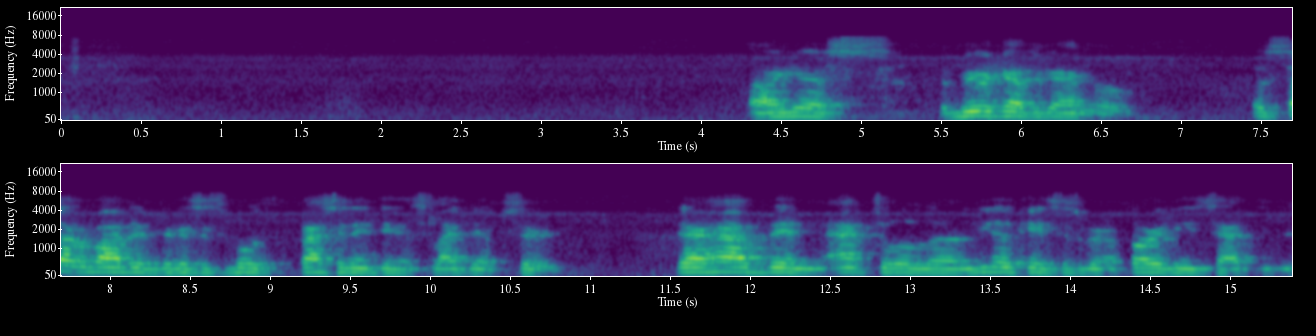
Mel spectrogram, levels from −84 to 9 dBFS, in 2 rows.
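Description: A smooth, steady hiss replaces the real background in the pauses and switches in and out: from 0.0 to 0.07 s, from 0.11 to 4.29 s, from 5.39 to 5.49 s just before "the bureaucratic angle", from 6.89 to 7.45 s after "yes the bureaucratic angle", and from 11.01 to 11.55 s between "fascinating and slightly absurd" and "have been". This is AMR comfort noise. The phone judged these stretches silent and stopped sending speech frames, so the receiver synthesised filler noise from a rough level-and-spectrum description. The speech itself carries the light coloration of the AMR wideband (HD Voice) codec, consistent with 12.65 kbit/s.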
